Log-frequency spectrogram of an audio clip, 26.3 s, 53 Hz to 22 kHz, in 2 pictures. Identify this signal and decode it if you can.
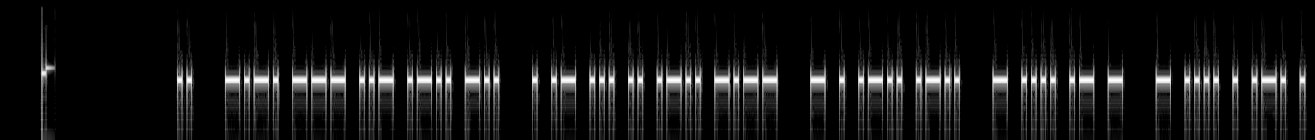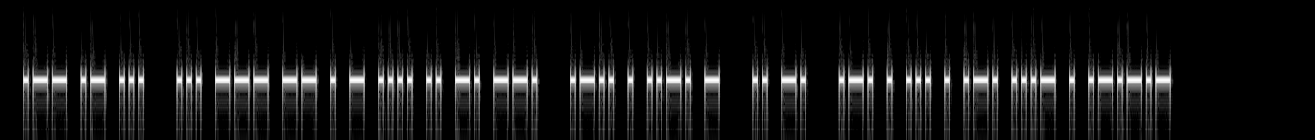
Morse code, heard as a keyed tone, about 25 wpm, 700 Hz. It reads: I COULD EASILY TELL THAT THERE WAS SOMETHING LEFT IN RESERVE.
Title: Sentences from Top 1000 Words - Review Part 6 - 25wpm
